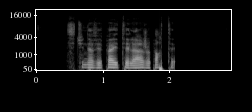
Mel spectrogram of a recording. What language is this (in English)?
French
